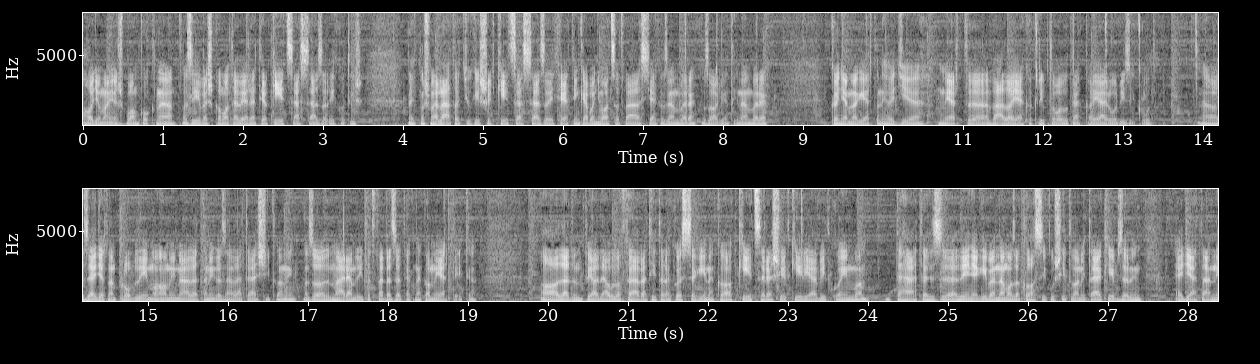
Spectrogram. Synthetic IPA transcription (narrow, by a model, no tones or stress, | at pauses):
ɒɦɒɟo̞maːɲo̞ʒbɒŋko̞knaːlɒzeːvɛʃkɒmɒt̪ɛleːrɦɛt̪iɒkeːt̪sa̰ːssa̰ːzɒ̰lʔeːko̞t̪iʃ | nɛit̪mo̞ʃt̪maːrlaːt̪hɒcːukiʃho̞ckeːt̪saːssaːzɒleːkhɛjɛt̪ːiŋkaːbːɒɲo̞lt̪sɒt̪ʋaːlɒscaːkɒzɛmbɛ̰ɾʔɛkɒzɒrɡɛnt̪iːnɛmbɛɾɛk | kːø̞ɲːɛbmɛɡeːrt̪ɛniɦo̞ɟmeːrt̪vaːlːɒjːaːkɒkript̪ovɒlut̪aːkːɒljaːɾoːrizḭko̰ːt̪ | ɒzɛɟːɛt̪lɛmpro̞bleːmɒ̰ɒmimɛlːɛt̪nɛmiɡɒzaːnlɛɦɛt̪ɛlʃiklɒniɒzɒmaːɾɛmliːt̪ɛt̪fɛd̪ɛzɛt̪ɛknɛkɒmeːrt̪ḛːkɛ | ɒlɛd̪onpeːld̪aːulɒfɛlvɛt̪iːt̪ɛlʔɛ̰kø̞sːɛɡeːnʔɛkɒkeːt̪sɛɾɛʃeːt̪keːɾiɛbit̪kojimbɒn | t̪ɛɦaːt̪ɛzleːɲɛɡeːbɛnːɛmɒzɒklɒsːikuʃit̪ɛlɒmit̪ɛlkeːbzɛlyŋk | ɛ̰ɟːaːlt̪ɒlaːnː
